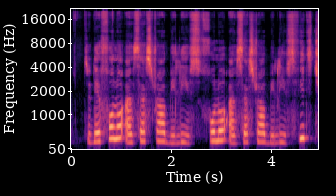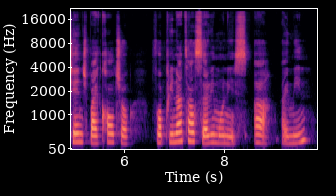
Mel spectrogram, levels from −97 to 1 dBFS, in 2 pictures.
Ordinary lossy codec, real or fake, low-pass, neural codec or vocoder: none; real; none; none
